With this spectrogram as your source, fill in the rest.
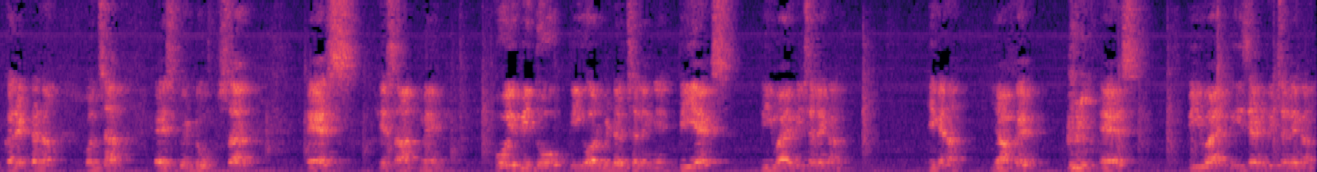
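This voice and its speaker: Male teacher, fairly high voice, quizzing his class and answering for them; roomy, distant mic. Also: slight background noise. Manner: explains step by step, quizzes the students and answers for them. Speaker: chemistry teacher. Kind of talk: classroom lecture.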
